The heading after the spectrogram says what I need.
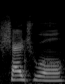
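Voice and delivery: "schedule" said the English way, starting with a sh sound; English pronunciation. Shown as a demonstration. Example of a word that kept its English accent, British "schedule". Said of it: "there are still words like".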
